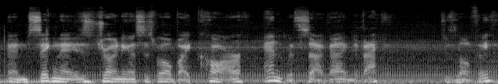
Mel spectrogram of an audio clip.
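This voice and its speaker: A man's voice: mid-range voice, moderate pace. Man vlogging from a motorbike helmet. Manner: chatty, rambling, self-mocking. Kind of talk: casual running commentary while riding. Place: on a motorcycle on a country road outdoors. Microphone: helmet mic. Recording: helmet mic with clear engine noise. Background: engine and wind noise.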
